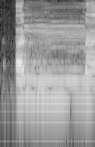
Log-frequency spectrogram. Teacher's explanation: اس نون کے اندر غنہ کریں گے کیونکہ نون کے اوپر تشدید ہے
